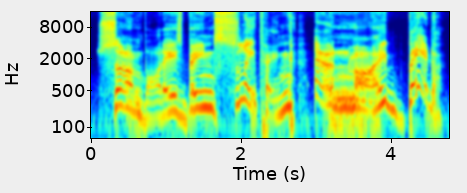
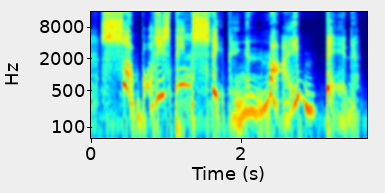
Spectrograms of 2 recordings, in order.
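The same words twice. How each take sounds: First: It is growled in a great big voice. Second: It is cried in a middle-sized voice.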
